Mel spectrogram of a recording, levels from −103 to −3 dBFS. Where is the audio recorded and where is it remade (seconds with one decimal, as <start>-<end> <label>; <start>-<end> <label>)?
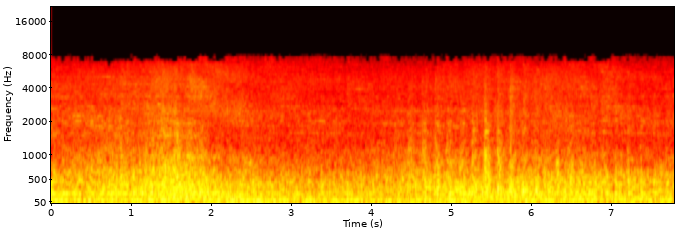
0.0-7.8 recorded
